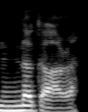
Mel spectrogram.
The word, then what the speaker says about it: Taman Negara: He established what we now call Taman Negara, which should actually be, I'm going to keep pronouncing it Negara out of habit, but it's actually Nagara, by pitching to sultans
